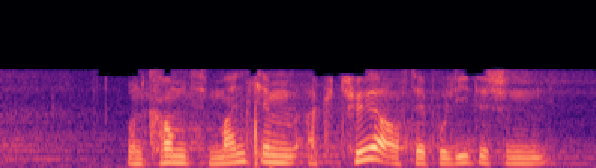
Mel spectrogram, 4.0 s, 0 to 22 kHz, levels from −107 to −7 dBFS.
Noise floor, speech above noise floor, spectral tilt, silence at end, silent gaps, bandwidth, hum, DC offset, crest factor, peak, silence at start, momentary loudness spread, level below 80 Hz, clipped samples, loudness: -56 dBFS; 29 dB; -11 dB/octave; 0.3 s; none; 4 kHz; none; under 0.1%; 18 dB; -10 dBFS; 0 s; 12 LU; -62 dBFS; under 0.1%; -28 LUFS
